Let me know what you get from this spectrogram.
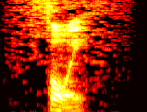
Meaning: A small town, port, and civil parish with a town council on the south coast of Cornwall, England (OS grid ref SX1251)
- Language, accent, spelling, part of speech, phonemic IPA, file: English, UK, Fowey, proper noun, /ˈfɔɪ/, En-uk-Fowey.ogg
